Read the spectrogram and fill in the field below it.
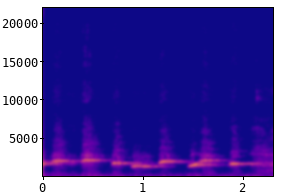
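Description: A person whistles a wavering melody of short rising and falling notes, clear and close, with nothing else heard.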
